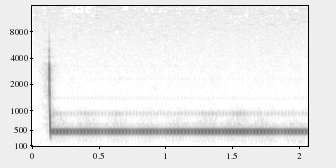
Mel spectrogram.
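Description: Ringback tone of an outgoing telephone call: after a faint click, one steady, low electronic tone holds at an even level for about two seconds, with no voices.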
